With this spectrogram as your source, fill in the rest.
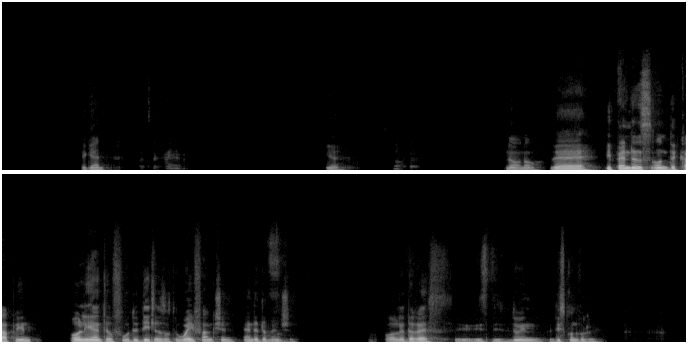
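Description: A man lectures through a microphone, speaking calmly with pauses.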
